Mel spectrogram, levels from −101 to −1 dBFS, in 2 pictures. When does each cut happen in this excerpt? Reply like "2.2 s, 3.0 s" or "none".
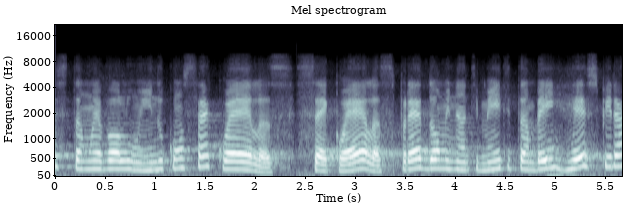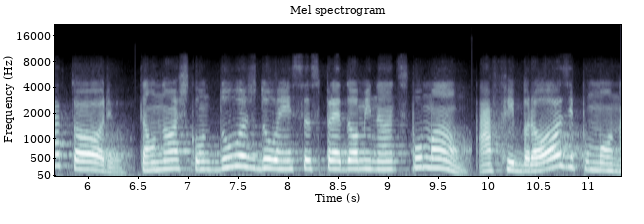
7.0 s, 9.2 s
